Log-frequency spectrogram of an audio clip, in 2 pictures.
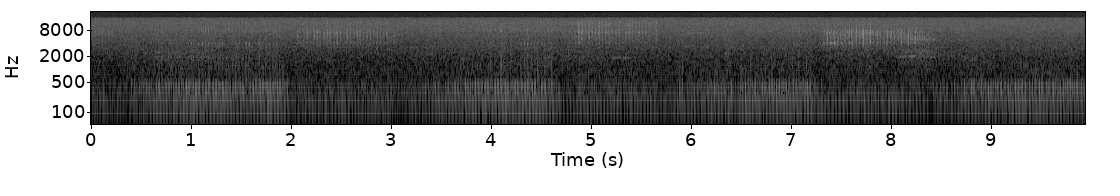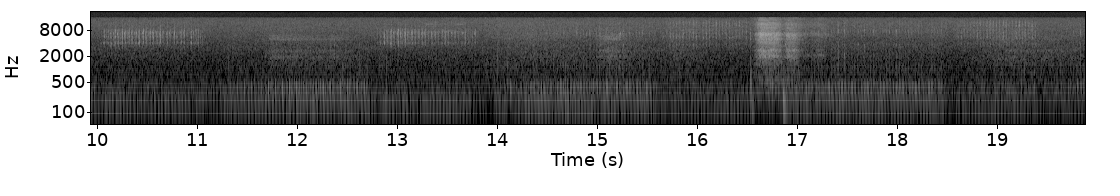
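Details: Cat purring contentedly in the morning, a continuous deep rumble rising and falling in regular breath cycles roughly every two and a half seconds, with one sharp click near the end.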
